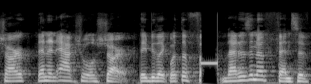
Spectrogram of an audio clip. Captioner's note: beep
